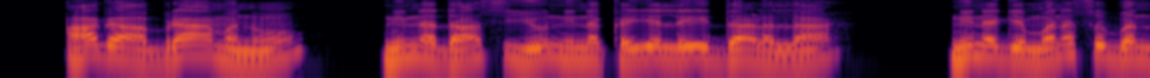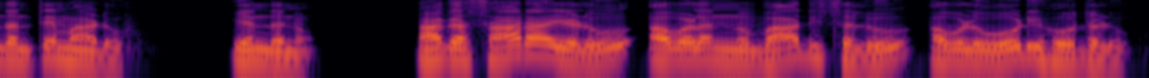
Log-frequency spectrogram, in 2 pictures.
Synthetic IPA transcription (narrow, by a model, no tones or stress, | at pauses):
aːɡɐːbɾaːɦmɐnu | ninːɐd̪aːsijuninːɐkɐjːɐlːeːid̪ːaːɭɐlːɐ | ninɐɡe̞mɐnɐsːubɐnd̪ɐnt̪e̞maːɽu | e̞nd̪ɐnu | aːɡɐsaːɾaːjɐɭuɐʋɐɭɐnːubaːd̪ʱisɐluɐʋɐɭuo̞ːɽiɦɔːd̪ɐɭu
